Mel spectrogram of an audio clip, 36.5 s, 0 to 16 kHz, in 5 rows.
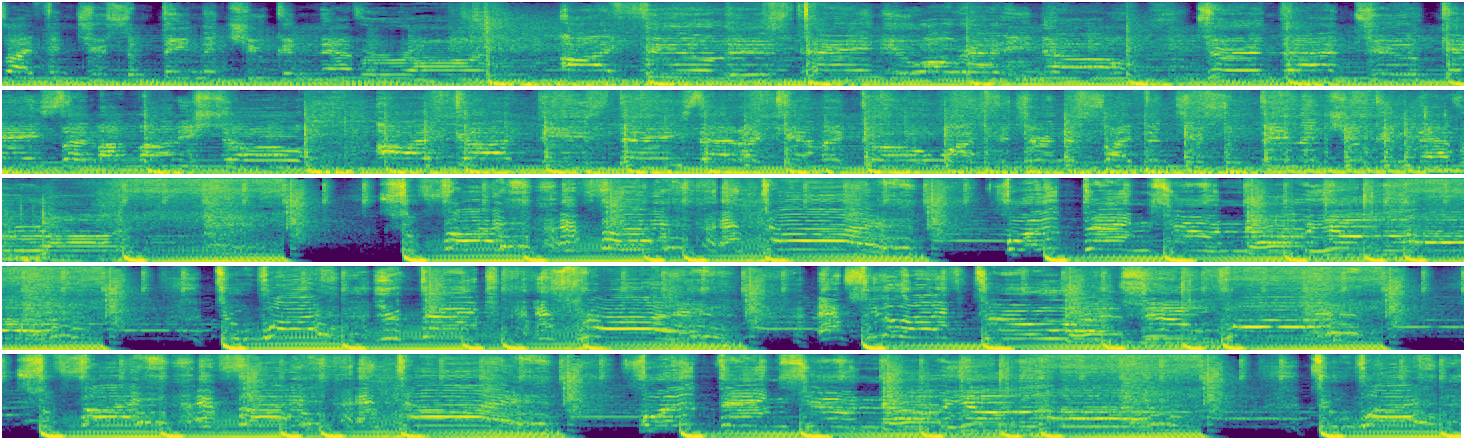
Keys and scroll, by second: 2.1 Left, 2.6 KP_Subtract, 3.0 ctrl+s, 10.2 BackSpace, 11.4 shift+,, 12.2 ctrl+s, 18.6 ctrl+z, 19.0 ctrl+z, 29.2 ctrl+c, 31.3 Down, 32.0 Delete, 32.4 Delete, 34.4 shift+,, 34.7 =, 36.3 BackSpace.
